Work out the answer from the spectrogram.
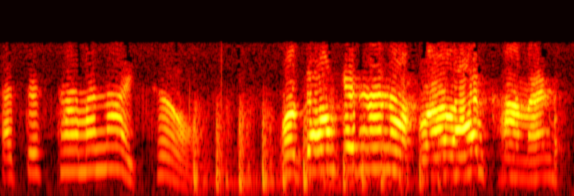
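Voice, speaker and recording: A woman's voice: extremely high pitch, moderate pace. A woman playing a folksy, frowzy older American woman in an old radio drama, with drawling, ungrammatical speech. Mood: chatty, homely. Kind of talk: 1940s radio acting. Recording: noisy, muffled old radio recording.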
